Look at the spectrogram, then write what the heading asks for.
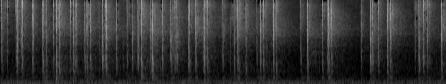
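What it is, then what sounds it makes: Stainless steel canister tapped with fingernails. Long nails tap rapidly on an upright, hollow stainless steel cylinder canister. They make a steady stream of light, bright clicks that die away almost instantly, with a faint low background hum.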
